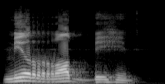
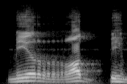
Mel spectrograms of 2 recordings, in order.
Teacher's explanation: Dan idghamnya kamil, berarti nunnya hilang. Suara nunnya hilang, langsung masuk ke ro bertasydid. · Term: tanpa gunnah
